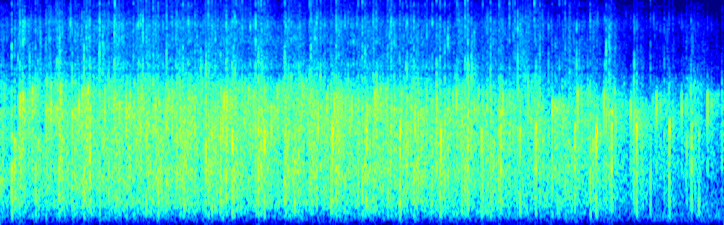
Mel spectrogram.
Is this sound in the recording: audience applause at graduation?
yes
